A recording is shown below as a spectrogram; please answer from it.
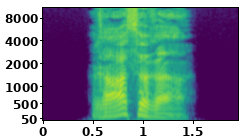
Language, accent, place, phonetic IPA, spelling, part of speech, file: German, Germany, Berlin, [ˈʁaːsəʁɐ], raßerer, adjective, De-raßerer.ogg
- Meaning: inflection of raß: 1. strong/mixed nominative masculine singular comparative degree 2. strong genitive/dative feminine singular comparative degree 3. strong genitive plural comparative degree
